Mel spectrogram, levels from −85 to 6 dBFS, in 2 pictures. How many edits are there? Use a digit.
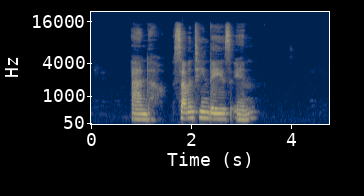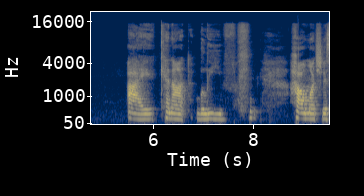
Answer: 0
